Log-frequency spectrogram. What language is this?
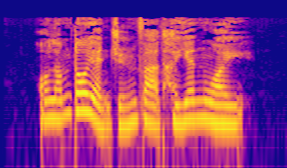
Cantonese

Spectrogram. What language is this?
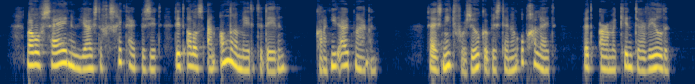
Dutch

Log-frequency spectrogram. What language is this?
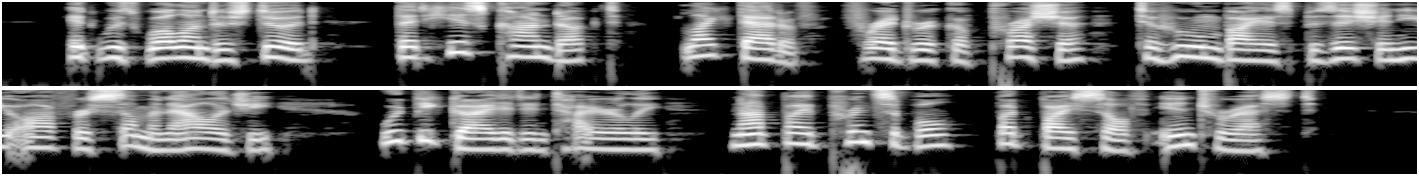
English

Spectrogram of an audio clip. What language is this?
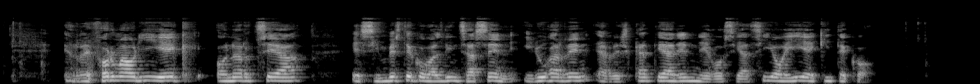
Basque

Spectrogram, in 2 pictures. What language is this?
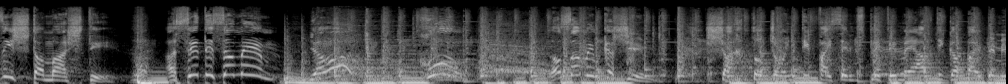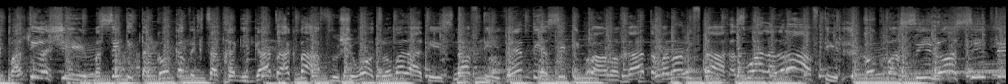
Hebrew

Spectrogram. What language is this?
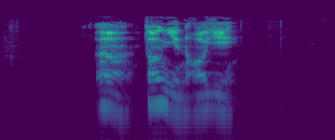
Cantonese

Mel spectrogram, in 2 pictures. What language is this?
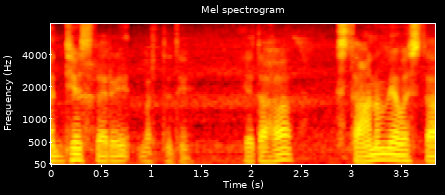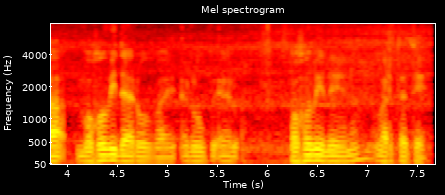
Sanskrit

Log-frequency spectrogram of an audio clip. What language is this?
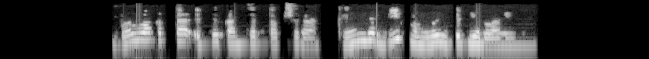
Bashkir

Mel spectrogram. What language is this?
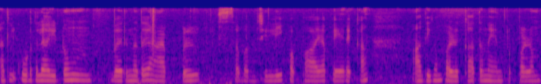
Malayalam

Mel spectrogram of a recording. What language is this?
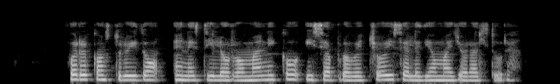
Spanish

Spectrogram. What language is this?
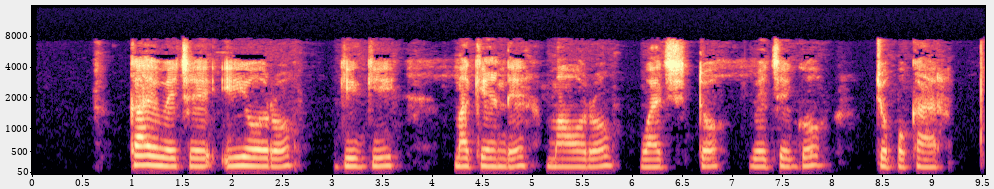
Luo (Kenya and Tanzania)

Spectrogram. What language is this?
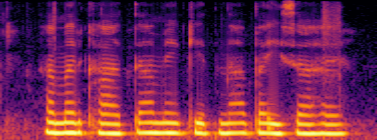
Magahi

